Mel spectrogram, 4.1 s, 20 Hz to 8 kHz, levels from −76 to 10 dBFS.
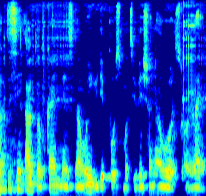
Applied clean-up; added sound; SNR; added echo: classical method log-MMSE.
